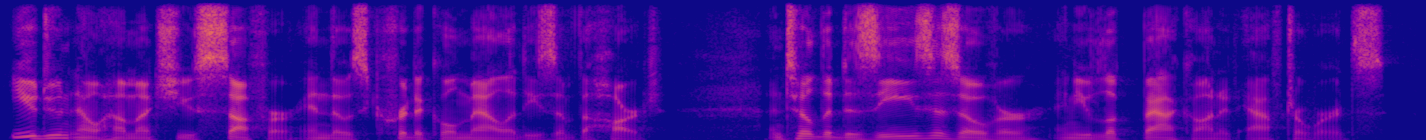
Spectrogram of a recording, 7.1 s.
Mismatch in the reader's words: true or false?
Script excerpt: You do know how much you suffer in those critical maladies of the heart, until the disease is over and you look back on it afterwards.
false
